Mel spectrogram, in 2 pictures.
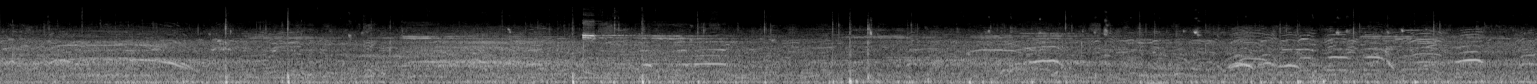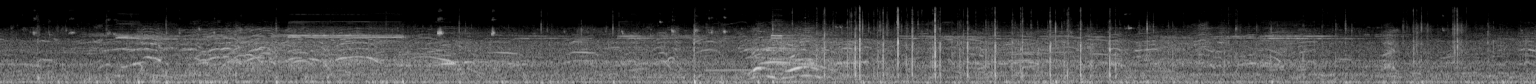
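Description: Indoor volleyball play in a large arena: a steady hubbub of players' and spectators' voices, with sneakers squeaking on the court and sharp hits of the ball scattered through it.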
